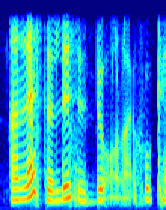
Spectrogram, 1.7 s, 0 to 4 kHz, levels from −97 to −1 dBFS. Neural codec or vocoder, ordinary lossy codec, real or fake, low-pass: none; none; real; 3.6 kHz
